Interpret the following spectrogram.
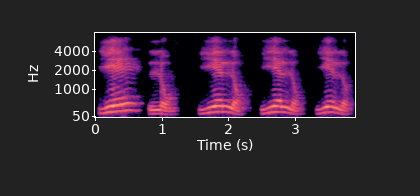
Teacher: Y si ustedes se dan cuenta y pronuncian la palabra hielo, se darán cuenta que el elemento más marcado es el segundo, hielo. El acento o la tonicidad, la marca de tonicidad recae en el segundo momento articulatorio del diptongo.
